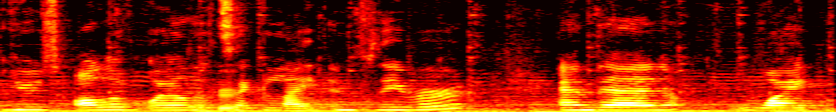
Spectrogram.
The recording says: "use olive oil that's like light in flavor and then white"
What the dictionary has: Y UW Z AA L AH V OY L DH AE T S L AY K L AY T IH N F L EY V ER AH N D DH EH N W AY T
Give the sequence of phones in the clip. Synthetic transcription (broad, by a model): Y UW Z AA L AH V OY L DH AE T S L AY K L AY T IH N F L EY V ER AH N DH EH N W AY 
